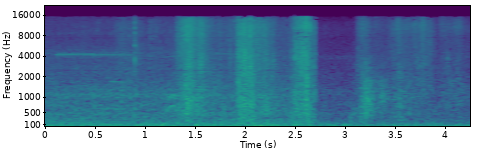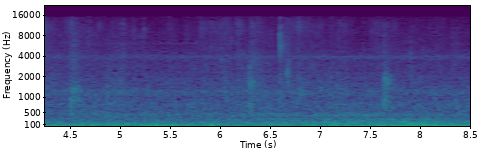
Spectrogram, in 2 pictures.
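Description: Three footsteps, each a short noisy scuff about half a second apart, beginning about a second and a half in, followed by a few faint clicks and scuffs over a low steady rumble.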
